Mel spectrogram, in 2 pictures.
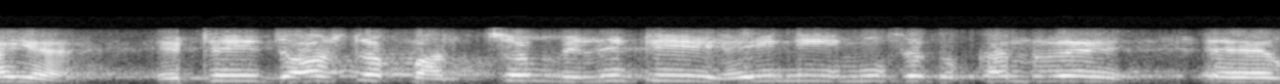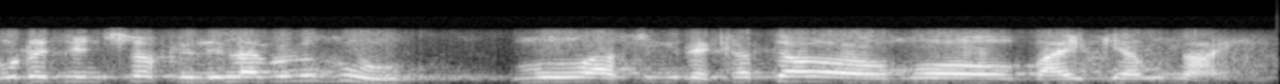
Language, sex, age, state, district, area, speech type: Odia, male, 60+, Odisha, Khordha, rural, conversation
